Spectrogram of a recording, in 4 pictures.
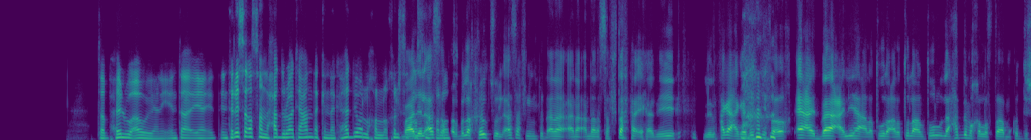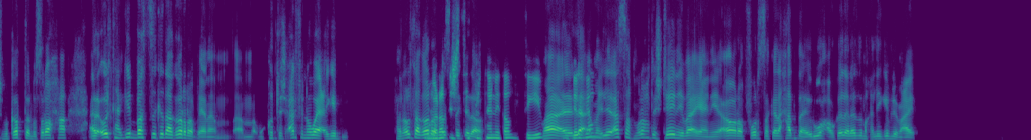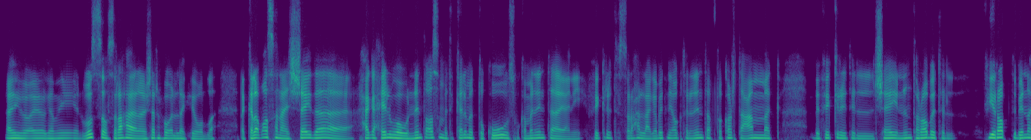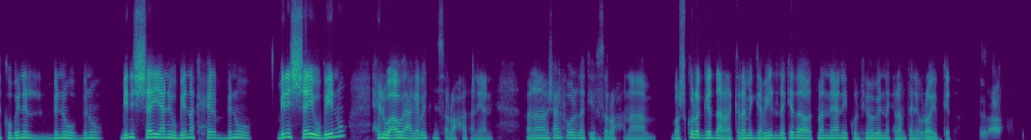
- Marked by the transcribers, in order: laughing while speaking: "نسفتها يعني إيه"; laugh; tapping; other background noise
- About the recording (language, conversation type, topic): Arabic, podcast, إيه عاداتك مع القهوة أو الشاي في البيت؟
